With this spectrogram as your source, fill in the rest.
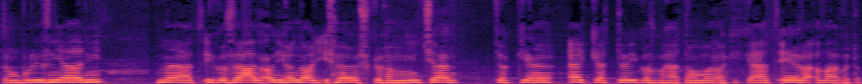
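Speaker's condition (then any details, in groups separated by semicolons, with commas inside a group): Down syndrome; congenital, extra chromosome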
